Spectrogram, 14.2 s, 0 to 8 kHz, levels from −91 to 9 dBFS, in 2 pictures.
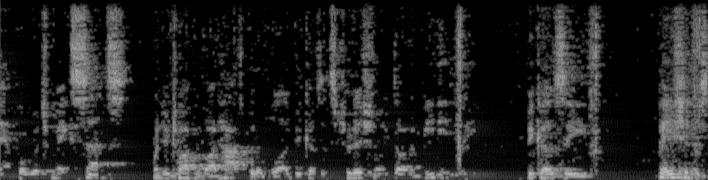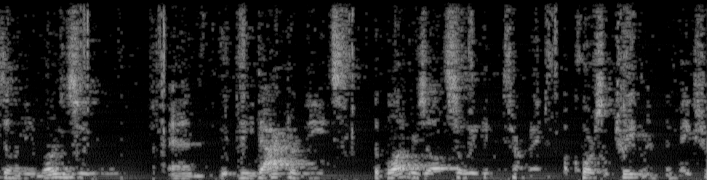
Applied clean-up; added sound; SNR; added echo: classical method spectral subtraction.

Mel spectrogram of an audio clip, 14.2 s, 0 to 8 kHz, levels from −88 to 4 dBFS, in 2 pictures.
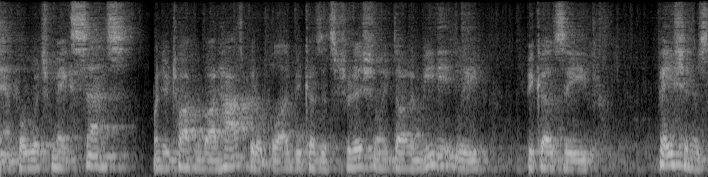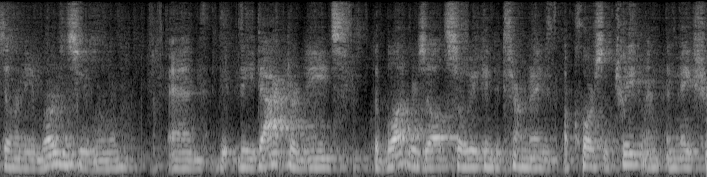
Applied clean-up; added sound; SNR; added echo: neural separator model SepFormer DNS4.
